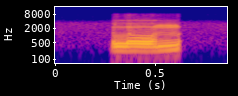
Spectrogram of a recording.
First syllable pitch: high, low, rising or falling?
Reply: rising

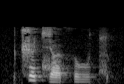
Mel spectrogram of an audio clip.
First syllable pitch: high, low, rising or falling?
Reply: high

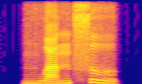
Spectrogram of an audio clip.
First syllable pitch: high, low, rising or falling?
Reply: rising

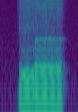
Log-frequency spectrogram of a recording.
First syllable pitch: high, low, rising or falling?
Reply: low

